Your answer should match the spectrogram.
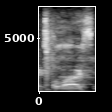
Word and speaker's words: terroir: It's spelled T-E-R-R-O-I-R. And of course it comes from the French, so the French have dropped like multiple letters when it comes to pronunciation.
